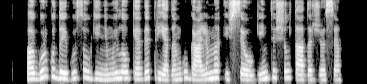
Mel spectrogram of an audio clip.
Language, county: Lithuanian, Vilnius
